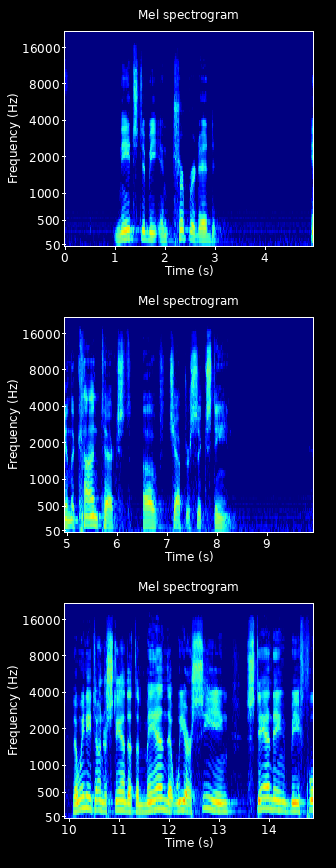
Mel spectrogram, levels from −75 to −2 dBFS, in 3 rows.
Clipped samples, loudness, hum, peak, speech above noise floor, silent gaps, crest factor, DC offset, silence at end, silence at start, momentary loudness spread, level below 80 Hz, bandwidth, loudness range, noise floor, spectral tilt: under 0.1%; -31 LUFS; none; -12 dBFS; 33 dB; none; 20 dB; under 0.1%; 0 s; 0 s; 12 LU; -62 dBFS; 18 kHz; 9 LU; -64 dBFS; -3 dB/octave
